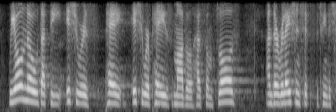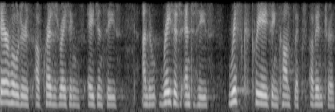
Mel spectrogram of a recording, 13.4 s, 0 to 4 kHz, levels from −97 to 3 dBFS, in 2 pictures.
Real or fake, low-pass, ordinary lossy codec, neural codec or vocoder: fake; 3.6 kHz; none; codec, 16 kHz in and 24 kHz out, 1 kbps, XY-Tokenizer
